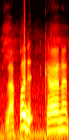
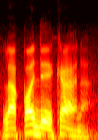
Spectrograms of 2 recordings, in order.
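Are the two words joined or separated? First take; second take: separated; joined. First: There is a break between the two words. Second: The two words flow together without a break. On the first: The speaker calls it wrong. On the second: The speaker calls it right. "yang tepat"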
